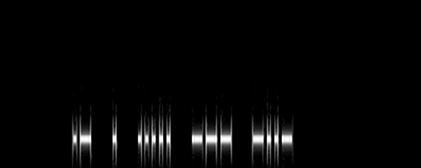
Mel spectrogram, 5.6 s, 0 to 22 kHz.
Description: Morse code, heard as a keyed tone, about 25 wpm, spaced as for 18 wpm, 700 Hz. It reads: AE5OX
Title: USA Call Signs - 5 Characters - 2x Character Spacing - 25wpm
